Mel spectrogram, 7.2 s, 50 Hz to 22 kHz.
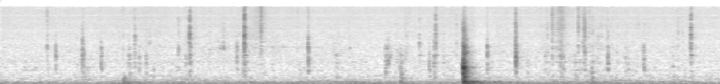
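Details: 2009 Honda Civic 1.8 (FK2): sharp, heavy clunk from underneath the driver side front as the steering wheel turns, over a low engine rumble with light ticking; light metallic clunking also occurs when moving and turning at low speed.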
